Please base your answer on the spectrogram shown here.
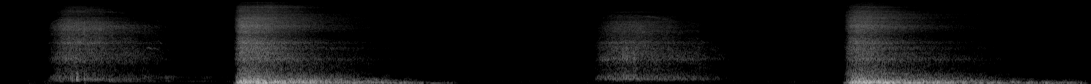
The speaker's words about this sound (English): So if a child is stressed, they might get a video that sounds like this. Let's take a few breaths.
